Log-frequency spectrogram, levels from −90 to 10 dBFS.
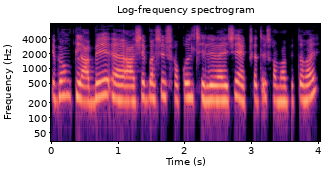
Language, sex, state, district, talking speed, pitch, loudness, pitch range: Bengali, female, West Bengal, North 24 Parganas, 165 wpm, 245 Hz, -13 LUFS, 225-260 Hz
